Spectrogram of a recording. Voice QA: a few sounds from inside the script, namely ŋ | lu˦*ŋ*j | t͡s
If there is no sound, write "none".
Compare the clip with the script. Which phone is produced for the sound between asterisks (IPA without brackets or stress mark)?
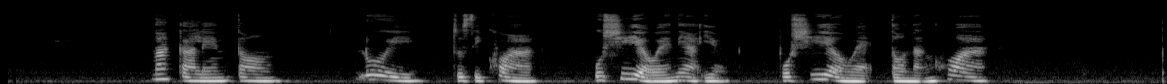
none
